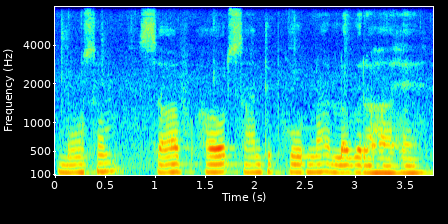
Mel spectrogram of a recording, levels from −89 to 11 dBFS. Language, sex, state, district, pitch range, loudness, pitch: Hindi, male, Arunachal Pradesh, Lower Dibang Valley, 130-140 Hz, -17 LUFS, 135 Hz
